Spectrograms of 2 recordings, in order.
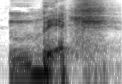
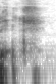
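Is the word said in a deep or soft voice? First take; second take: deep; soft. First: The word is said in a deep, forceful voice. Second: The word is said softly, with little depth. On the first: The speaker calls it right. "Put some bass in your voice. ... that's much better" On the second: The speaker calls it wrong. "Don't say it soft"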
